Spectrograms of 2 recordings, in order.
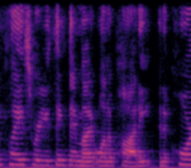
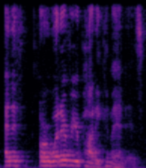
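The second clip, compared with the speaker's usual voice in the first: ordinary delivery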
